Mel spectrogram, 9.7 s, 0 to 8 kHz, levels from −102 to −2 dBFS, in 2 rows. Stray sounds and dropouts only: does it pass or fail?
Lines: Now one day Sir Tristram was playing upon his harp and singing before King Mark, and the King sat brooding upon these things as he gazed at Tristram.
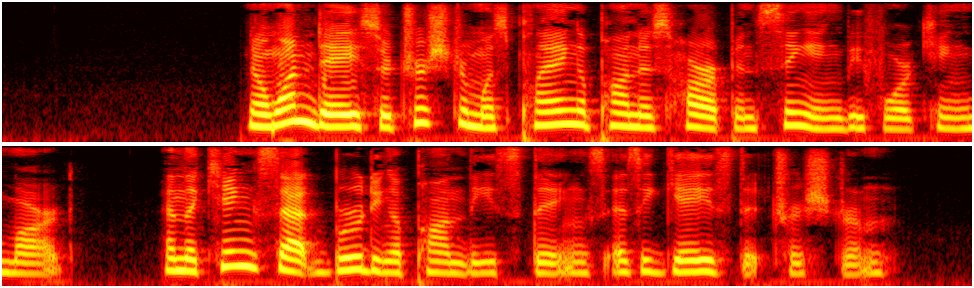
pass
